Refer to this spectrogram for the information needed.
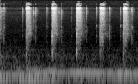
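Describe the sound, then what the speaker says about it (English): Five quick hissing sprays of water from a spray bottle, evenly spaced about half a second apart, over a low steady hum. "I'm gonna spray some more water on here"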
